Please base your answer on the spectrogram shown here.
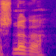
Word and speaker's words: Snuka: Jimmy Snuka. Cool. Jimmy Superfly Snuka or whatever.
